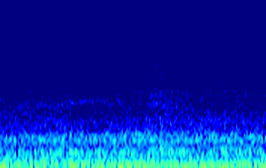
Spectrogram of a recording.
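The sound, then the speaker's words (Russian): A steady, deep rumble of a train carriage rolling along the rails, heard from inside, constant and fairly loud with no voices, on a line where traffic has been disrupted by snowfall. “Наш поезд делает короткую остановку.”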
